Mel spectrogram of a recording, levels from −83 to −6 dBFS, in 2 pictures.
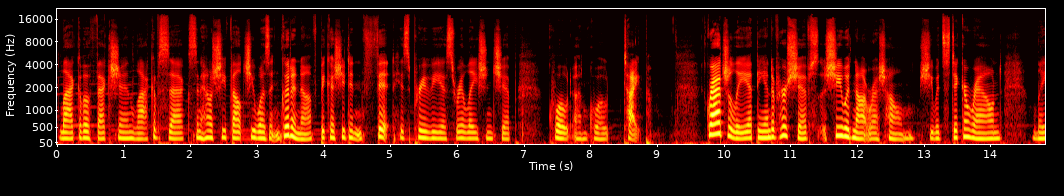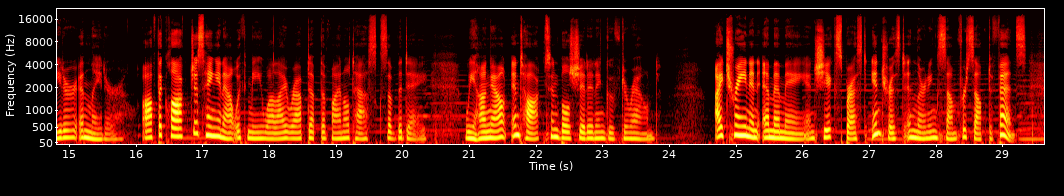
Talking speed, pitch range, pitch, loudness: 170 wpm, 170-205 Hz, 185 Hz, -25 LUFS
